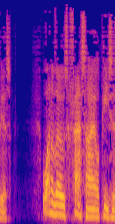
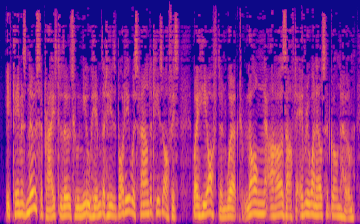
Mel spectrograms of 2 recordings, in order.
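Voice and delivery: news read; 4 semitones higher than usual. A narrator's reading. Newsreader eulogy on TV.

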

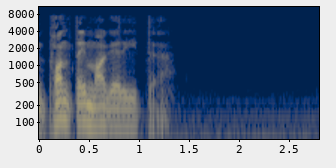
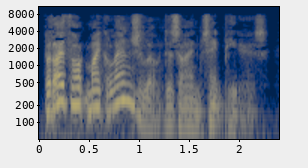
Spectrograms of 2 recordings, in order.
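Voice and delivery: higher-pitched puzzled objection; confused; 9 semitones higher, 3 dB louder than usual. A narrator's reading. Vittoria doubts who designed Saint Peter's, confused. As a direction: query it in a raised voice. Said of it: "Vittoria looked confused".

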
